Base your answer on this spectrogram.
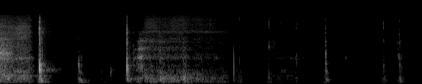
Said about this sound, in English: And on the other side, I will just type in, be careful with our stuff.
